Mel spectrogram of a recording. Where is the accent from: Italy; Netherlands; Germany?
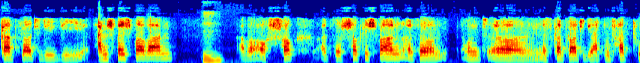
Italy; aber ich bin Italiener.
